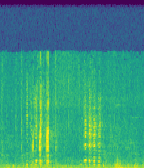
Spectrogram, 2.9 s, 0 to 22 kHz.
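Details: Goats at home meeting Frances, a deaf Saint Bernard puppy, with Mildred the 8-week-old kid among them; two short, quavering, harmonic bleats come close together, then a second pair of shorter cries over low rustling background noise.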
